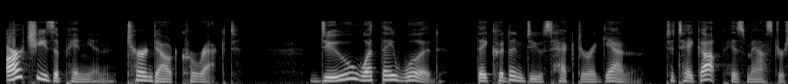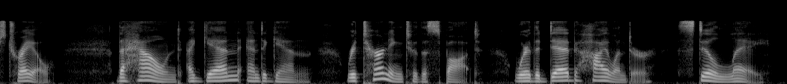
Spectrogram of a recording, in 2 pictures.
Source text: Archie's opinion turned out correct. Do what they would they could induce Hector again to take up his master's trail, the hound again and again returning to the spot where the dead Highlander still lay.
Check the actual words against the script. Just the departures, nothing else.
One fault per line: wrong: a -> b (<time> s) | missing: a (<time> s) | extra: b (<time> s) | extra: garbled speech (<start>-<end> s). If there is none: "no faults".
no faults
